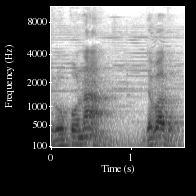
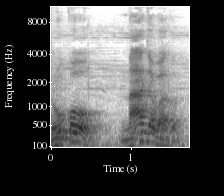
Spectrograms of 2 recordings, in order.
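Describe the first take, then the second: First: The pause comes after 'na'. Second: The pause comes after 'roko'.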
